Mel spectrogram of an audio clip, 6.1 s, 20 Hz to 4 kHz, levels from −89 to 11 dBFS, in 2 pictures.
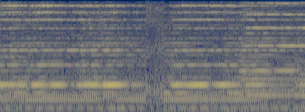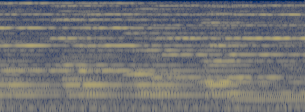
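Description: Sound dropped by the voice detector, 1.46 to 1.64 s: for 180 ms the audio gives way to flat comfort noise, likely because the sender's detector misjudged that sound as background.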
